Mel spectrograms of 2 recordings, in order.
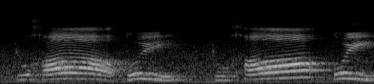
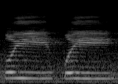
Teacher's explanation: الطا هنا كسرة مرتبة دنيا، ولكن لأنه فيها إطباق بتطلع مفخمة قوي.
